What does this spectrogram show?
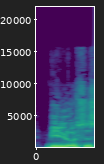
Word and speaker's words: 밀로스: 근데 그리스 원래 이름은 밀로스인데 프랑스어에서는 S 발음을 안 하기 때문에 그래서 밀로의 비너스라고 우리가 그랬는 거예요.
